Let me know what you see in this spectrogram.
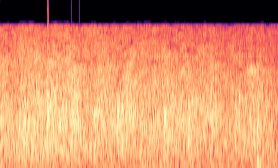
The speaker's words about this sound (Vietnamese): Một câu tuyệt vời cho chàng pháo tay đi.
